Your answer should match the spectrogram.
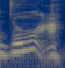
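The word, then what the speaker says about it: জুমুআ: তবে আসলে সবথেকে ভালো যেটি সেটা হলো জুমুয়া, এটা হলো অর্থাৎ মানে আইনটা সর্বশেষ উচ্চারণ, জি, উচ্চারণ করতে হবে।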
